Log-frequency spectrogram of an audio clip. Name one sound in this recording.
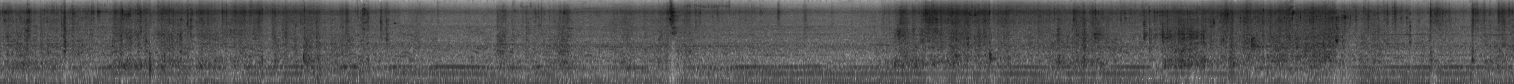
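A heavy excavator engine rumbles steadily.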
